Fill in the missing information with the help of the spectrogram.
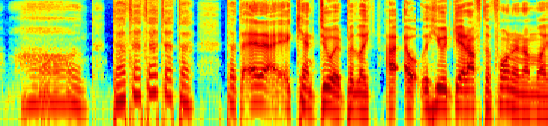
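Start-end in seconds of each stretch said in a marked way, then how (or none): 0.1-1.9 slow, anxious, dramatic, worried-sounding gibberish. Mimicking people whose language the speaker couldn't understand, imitating worried-sounding inflections. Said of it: "their inflections were always very worried sounding".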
